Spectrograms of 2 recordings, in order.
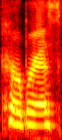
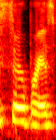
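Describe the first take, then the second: First: The name begins with a hard K sound. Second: The name begins with a soft S sound. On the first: The speaker calls it right. "there is no soft C sound in the Greek alphabet" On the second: The speaker calls it wrong. "people will say Cerberus, but that's not how it's pronounced"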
